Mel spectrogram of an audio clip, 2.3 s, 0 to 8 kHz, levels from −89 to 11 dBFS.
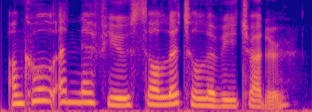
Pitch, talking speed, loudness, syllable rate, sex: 220 Hz, 205 wpm, -16 LUFS, 5.6 syllables/s, female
